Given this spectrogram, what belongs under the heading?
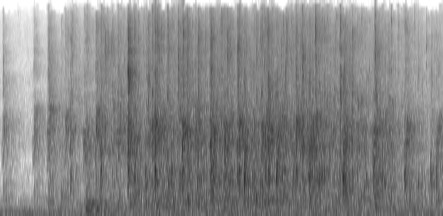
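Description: An audience applauding at a city's state-of-the-city address, a sustained wash of many hands clapping that swells after a brief quiet start and holds steady, moderately loud, with no speech.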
